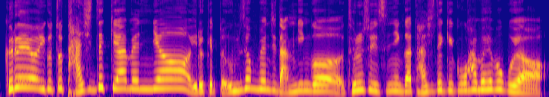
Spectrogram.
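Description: Radio host lady, lively bouncy voice, higher pitch, dry studio sound. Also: fast, no room sound. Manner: animated, playful, laughs often. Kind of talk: casual radio chat with a caller.

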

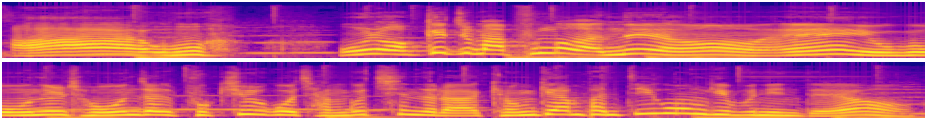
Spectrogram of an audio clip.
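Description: A young woman hosting a playful radio quiz show, animated and theatrical as she reads listener messages aloud. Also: a little high, a little fast, music in the background. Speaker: radio host. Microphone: studio microphone.

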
